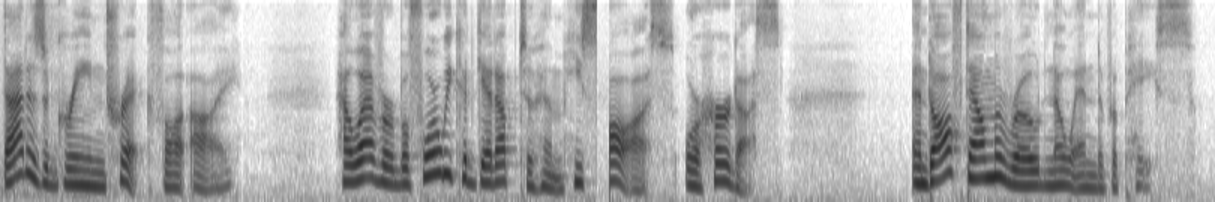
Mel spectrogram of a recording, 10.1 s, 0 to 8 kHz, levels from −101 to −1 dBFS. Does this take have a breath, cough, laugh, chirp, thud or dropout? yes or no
yes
